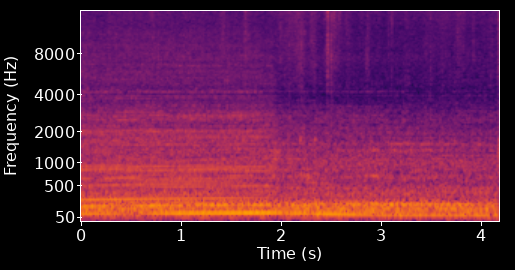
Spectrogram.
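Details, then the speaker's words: 2018 Honda Civic Si (10th gen) with bolt-on mods, pulling in third gear: the drive turns rough and rattly, then whines when the throttle comes off, from broken teeth on a blown third gear. "so as you guys can see the moment I got on to third it started making this like a rattling noise and that's obviously because of the fact that I was missing some teeth"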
